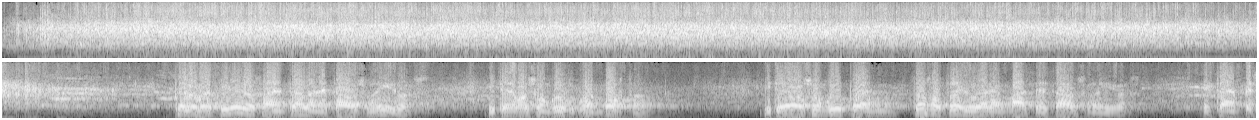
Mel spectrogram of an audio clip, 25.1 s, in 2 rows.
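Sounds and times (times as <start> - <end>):
audience applause: 0.0 - 18.2
speech: 14.3 - 16.8, 17.5 - 19.1, 20.2 - 23.9, 24.6 - 25.0.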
